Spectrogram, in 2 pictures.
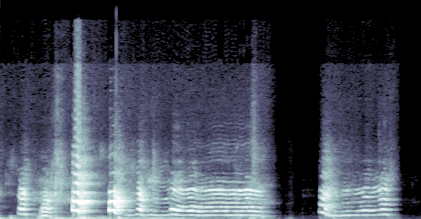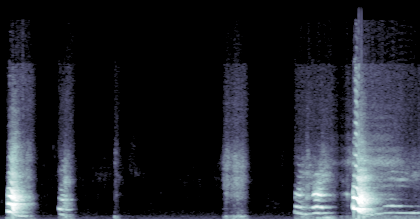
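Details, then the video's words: Two pet dogs indoors making funny talking noises to each other over a bone: a burst of harmonic, wavering grumbles and yodel-like whines in the first three seconds, then a short rising moan, a pause, and a final sharp yelp. "Dogs making funny noises talking"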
